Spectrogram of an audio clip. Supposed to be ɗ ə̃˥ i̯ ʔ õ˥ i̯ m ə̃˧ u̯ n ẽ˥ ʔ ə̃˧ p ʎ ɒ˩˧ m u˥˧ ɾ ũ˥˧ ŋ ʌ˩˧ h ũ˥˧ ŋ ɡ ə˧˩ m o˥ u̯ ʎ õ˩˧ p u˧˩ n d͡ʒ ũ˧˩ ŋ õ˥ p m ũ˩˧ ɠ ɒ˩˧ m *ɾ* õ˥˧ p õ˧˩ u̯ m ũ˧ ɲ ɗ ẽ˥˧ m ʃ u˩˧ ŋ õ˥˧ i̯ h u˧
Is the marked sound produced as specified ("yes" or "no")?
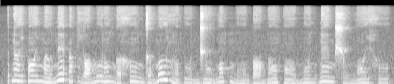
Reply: yes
